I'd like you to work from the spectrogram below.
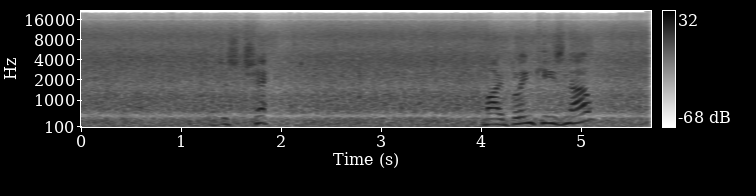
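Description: A waterfall gives a steady, loud broadband rush throughout, while someone speaks briefly over it near the start and again toward the end.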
